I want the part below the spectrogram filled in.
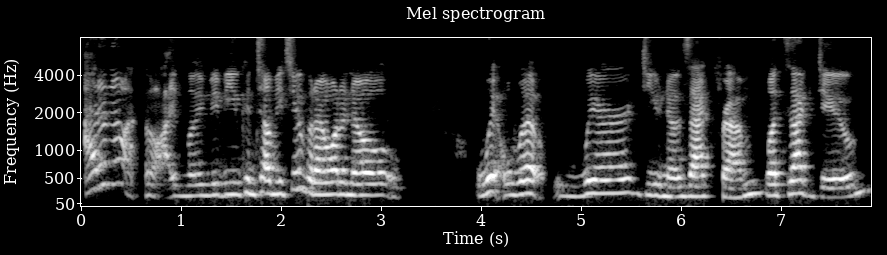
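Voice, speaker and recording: A woman co-hosting a podcast in casual chat, excitable and informal. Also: mid-range voice, a little slow. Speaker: podcast co-host.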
